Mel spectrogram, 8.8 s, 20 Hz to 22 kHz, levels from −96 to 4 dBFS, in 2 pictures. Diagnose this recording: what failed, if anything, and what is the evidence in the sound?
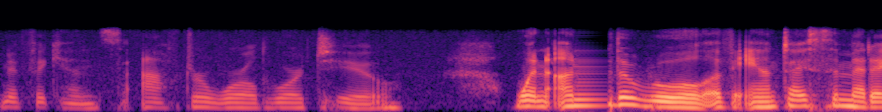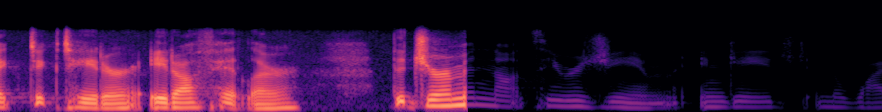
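At 2.89 to 3.16 s the speech smears into a held, fading tone, then skips ahead about 140 ms. This is a burst of packet loss in the network.

From 6.74 s to the end, the speech cuts abruptly to a faint residue about 40 dB down. This audio dropout is likely a broken analogue connection.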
